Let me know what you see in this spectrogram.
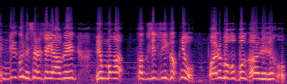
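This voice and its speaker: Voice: sits high, a little slow. An actor playing a troubled, remorseful adopted schoolboy in a Filipino radio drama, emotional and prone to stammering. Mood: tearful, remorseful. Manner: emotional, stammering when confronted.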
